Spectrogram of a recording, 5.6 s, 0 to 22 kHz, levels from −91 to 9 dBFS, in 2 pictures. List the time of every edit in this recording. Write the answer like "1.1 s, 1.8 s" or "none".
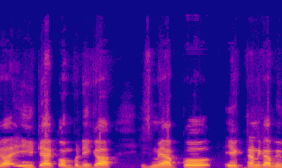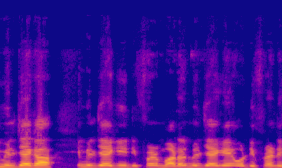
3.6 s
